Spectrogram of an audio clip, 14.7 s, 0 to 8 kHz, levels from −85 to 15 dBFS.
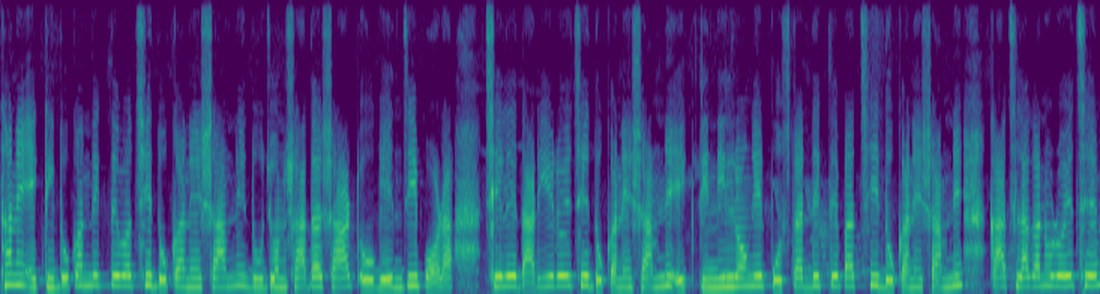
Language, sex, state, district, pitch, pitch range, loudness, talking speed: Bengali, female, West Bengal, Kolkata, 255 Hz, 235-275 Hz, -13 LUFS, 120 wpm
